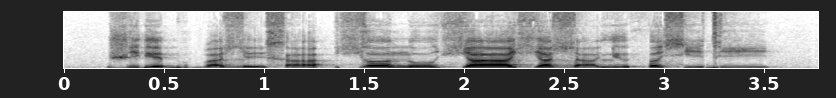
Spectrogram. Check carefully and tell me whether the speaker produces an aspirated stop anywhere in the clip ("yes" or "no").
no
